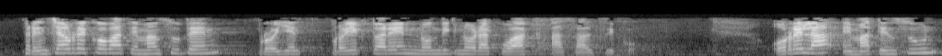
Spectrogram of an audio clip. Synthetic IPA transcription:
pɾe̞nt͡ʃawre̞ko̞β̞at̪e̞mansut̪e̞n | pɾo̞je̞kt̪uaɾe̞nːo̞nd̪ikno̞ɾako̞akasalt͡se̞ko̞̰ | o̞re̞laʔe̞mat̪e̞nsun

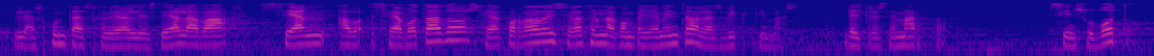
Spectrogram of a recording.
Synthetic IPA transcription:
lasxunt̪asxe̞ne̞ɾale̞zðe̞alaβ̞aseanaseaβo̞t̪að̞o̞se̞aːko̞ɾðað̞o̞ise̞βaθeɾunako̞mpaɲamje̞nt̪oalazβikt̪ima̰s | ðe̞lt̪ɾe̞zðe̞maɾθo̞̰ | sinsuβ̞o̞t̪o̞̥

